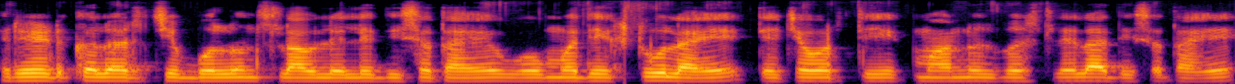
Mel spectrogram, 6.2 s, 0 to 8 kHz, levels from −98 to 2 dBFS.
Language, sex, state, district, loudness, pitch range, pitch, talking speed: Marathi, male, Maharashtra, Dhule, -15 LUFS, 120-125 Hz, 125 Hz, 195 wpm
